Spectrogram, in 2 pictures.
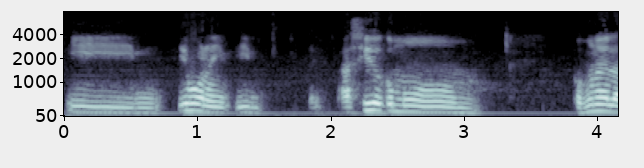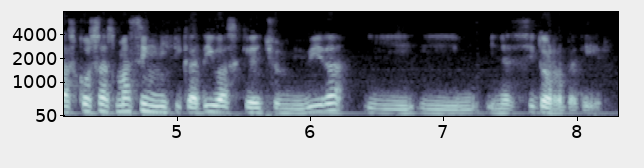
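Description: A man's voice: fairly high pitch, moderate pace, slightly rough, no echo. Argentine man on a tinny phone line. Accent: Argentine Spanish. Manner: hesitant, many fillers and restarts. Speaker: guest, lifeguard and boat skipper. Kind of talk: phone interview.

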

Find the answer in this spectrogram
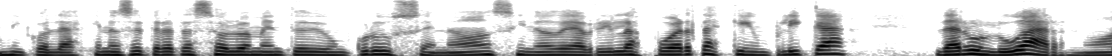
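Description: A woman co-hosting a radio interview, speaking in a calm, reflective way. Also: on the low side, clear, resonant tone, no echo. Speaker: radio co-host.

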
